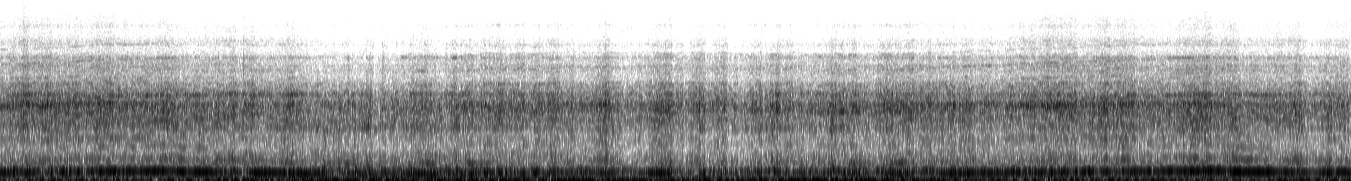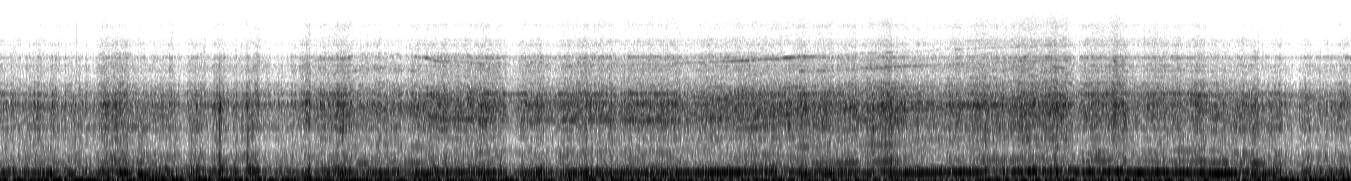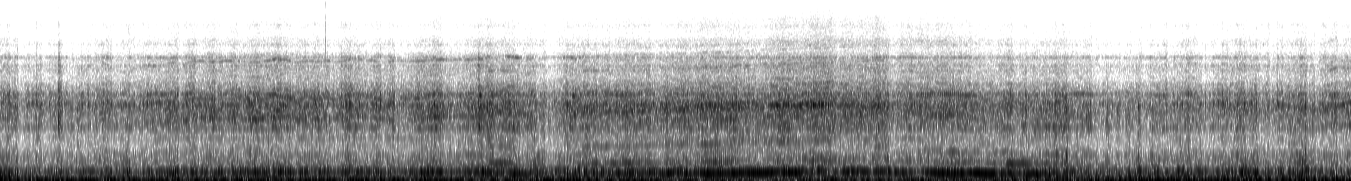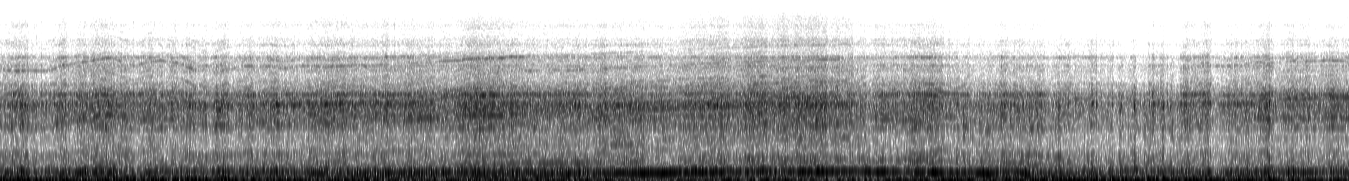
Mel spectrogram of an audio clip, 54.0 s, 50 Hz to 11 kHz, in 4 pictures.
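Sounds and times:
car rumbling over rough track: 0.0s - 54.0s
racing car engine revving: 0.0s - 54.0s.

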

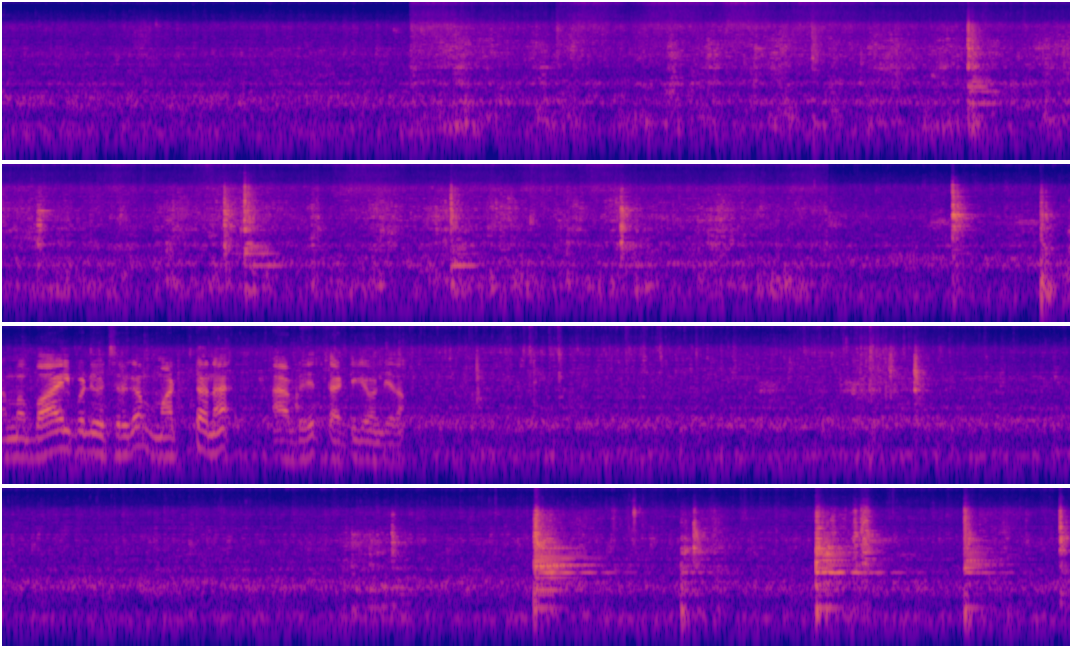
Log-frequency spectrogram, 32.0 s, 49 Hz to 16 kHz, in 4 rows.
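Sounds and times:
ladle scraping thick food in pot: 3.1s - 14.3s, 28.3s - 29.6s
ladle clanking against pot: 7.2s - 7.6s, 9.6s - 10.3s, 28.0s - 32.0s.

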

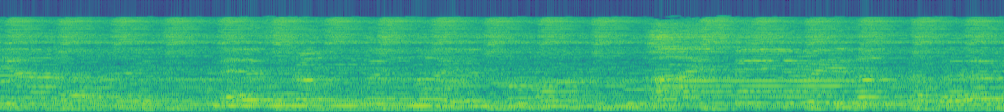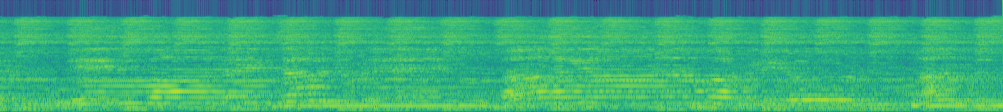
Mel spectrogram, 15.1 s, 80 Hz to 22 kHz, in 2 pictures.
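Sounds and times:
man singing: 0.0s - 15.0s.

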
